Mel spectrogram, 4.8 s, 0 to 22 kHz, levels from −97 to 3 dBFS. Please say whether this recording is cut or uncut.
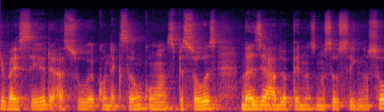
uncut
